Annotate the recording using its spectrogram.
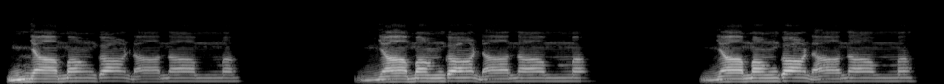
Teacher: So we have here ny, which is palatal, m bilabial, anga guttural, n retroflex, n dental, and again m.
